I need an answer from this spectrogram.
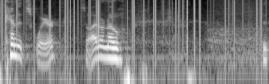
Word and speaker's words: Kennett Square: But this But being, now that they're using the one in Kenner, there's no Kenner Square. It's a Kennett Square.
